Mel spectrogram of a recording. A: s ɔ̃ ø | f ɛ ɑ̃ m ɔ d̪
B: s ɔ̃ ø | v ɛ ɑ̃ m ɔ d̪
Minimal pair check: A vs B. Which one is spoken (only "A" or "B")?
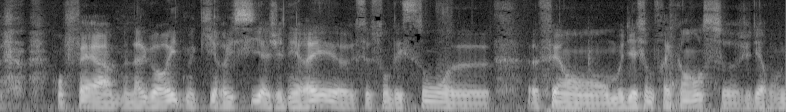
A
